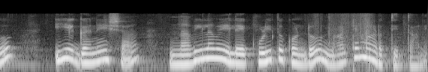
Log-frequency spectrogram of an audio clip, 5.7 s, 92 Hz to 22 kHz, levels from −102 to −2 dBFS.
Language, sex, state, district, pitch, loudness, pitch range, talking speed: Kannada, female, Karnataka, Belgaum, 215 Hz, -18 LUFS, 180-245 Hz, 75 wpm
